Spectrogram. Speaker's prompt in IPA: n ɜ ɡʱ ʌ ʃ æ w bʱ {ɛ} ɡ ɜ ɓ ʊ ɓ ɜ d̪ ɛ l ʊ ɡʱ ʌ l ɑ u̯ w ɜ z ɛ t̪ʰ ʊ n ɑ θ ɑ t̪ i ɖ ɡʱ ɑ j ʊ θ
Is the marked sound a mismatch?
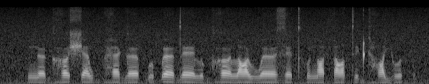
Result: yes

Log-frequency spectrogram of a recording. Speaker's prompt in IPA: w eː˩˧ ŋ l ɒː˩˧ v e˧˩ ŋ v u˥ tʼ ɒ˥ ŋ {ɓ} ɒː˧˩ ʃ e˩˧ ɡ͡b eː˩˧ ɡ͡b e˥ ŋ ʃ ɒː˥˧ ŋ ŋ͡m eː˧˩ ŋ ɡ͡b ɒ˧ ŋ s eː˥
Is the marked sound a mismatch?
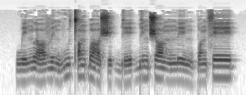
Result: no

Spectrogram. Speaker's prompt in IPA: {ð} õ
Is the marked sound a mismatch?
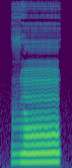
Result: no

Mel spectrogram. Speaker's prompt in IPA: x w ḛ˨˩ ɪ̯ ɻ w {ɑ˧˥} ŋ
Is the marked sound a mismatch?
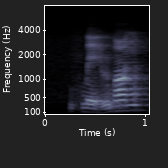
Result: yes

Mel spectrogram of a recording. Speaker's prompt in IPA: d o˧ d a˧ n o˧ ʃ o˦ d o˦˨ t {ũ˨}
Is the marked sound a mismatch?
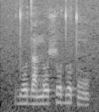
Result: no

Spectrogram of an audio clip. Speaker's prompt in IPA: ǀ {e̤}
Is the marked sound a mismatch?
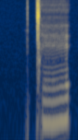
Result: yes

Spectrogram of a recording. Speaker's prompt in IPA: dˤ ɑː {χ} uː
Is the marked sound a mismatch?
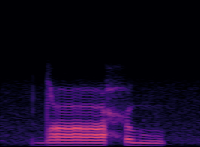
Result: yes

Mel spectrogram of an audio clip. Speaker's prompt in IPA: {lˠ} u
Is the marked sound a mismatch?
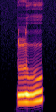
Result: yes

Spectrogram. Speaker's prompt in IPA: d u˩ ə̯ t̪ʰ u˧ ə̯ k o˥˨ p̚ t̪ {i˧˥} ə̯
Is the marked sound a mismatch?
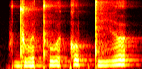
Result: no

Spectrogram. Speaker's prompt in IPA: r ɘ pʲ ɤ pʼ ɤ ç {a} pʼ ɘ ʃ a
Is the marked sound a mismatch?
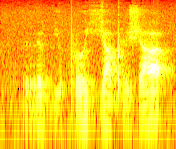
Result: no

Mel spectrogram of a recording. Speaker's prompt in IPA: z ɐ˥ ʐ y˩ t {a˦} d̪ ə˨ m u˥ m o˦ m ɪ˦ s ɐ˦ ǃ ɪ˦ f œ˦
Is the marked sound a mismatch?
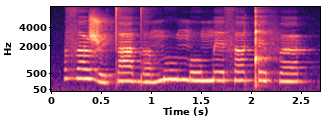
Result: no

